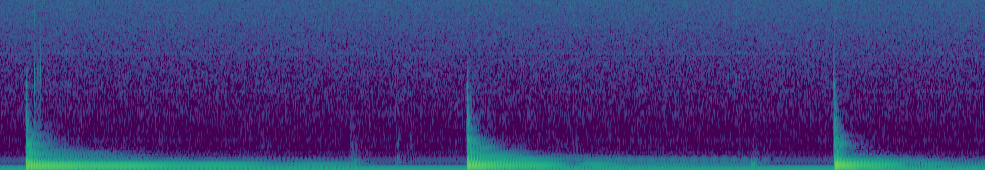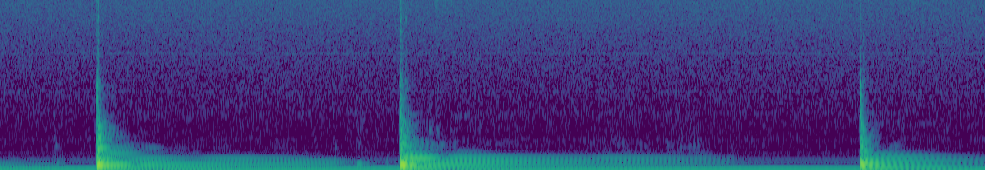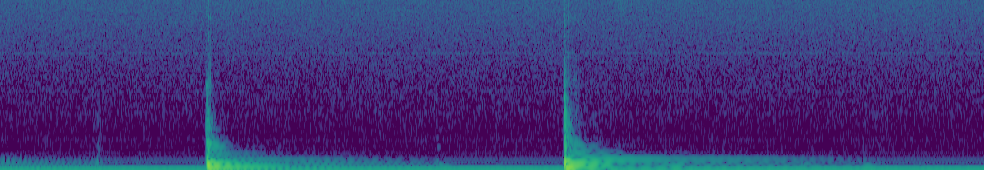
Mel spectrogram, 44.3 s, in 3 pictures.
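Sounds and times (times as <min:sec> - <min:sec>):
double bass pizzicato mezzo forte on E: 0:00.4 - 0:05.6, 0:06.9 - 0:11.5, 0:12.4 - 0:25.8, 0:27.6 - 0:31.2, 0:32.6 - 0:36.4, 0:37.9 - 0:42.6.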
